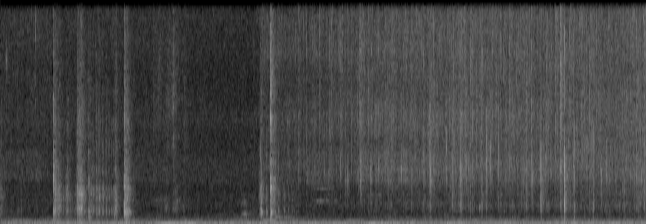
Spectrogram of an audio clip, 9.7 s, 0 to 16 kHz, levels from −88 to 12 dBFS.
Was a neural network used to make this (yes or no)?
no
